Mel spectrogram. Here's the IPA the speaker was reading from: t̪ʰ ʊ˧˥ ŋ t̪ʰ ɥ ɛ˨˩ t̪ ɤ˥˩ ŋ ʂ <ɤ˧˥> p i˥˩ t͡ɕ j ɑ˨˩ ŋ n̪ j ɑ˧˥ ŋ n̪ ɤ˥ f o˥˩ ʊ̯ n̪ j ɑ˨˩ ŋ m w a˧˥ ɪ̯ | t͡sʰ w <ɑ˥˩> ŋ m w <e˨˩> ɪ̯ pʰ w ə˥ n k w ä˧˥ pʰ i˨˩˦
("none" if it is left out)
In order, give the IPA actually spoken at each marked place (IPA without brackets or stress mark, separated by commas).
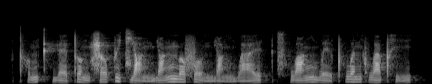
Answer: ɤ˧˥, ɑ˧˥, e˨˩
